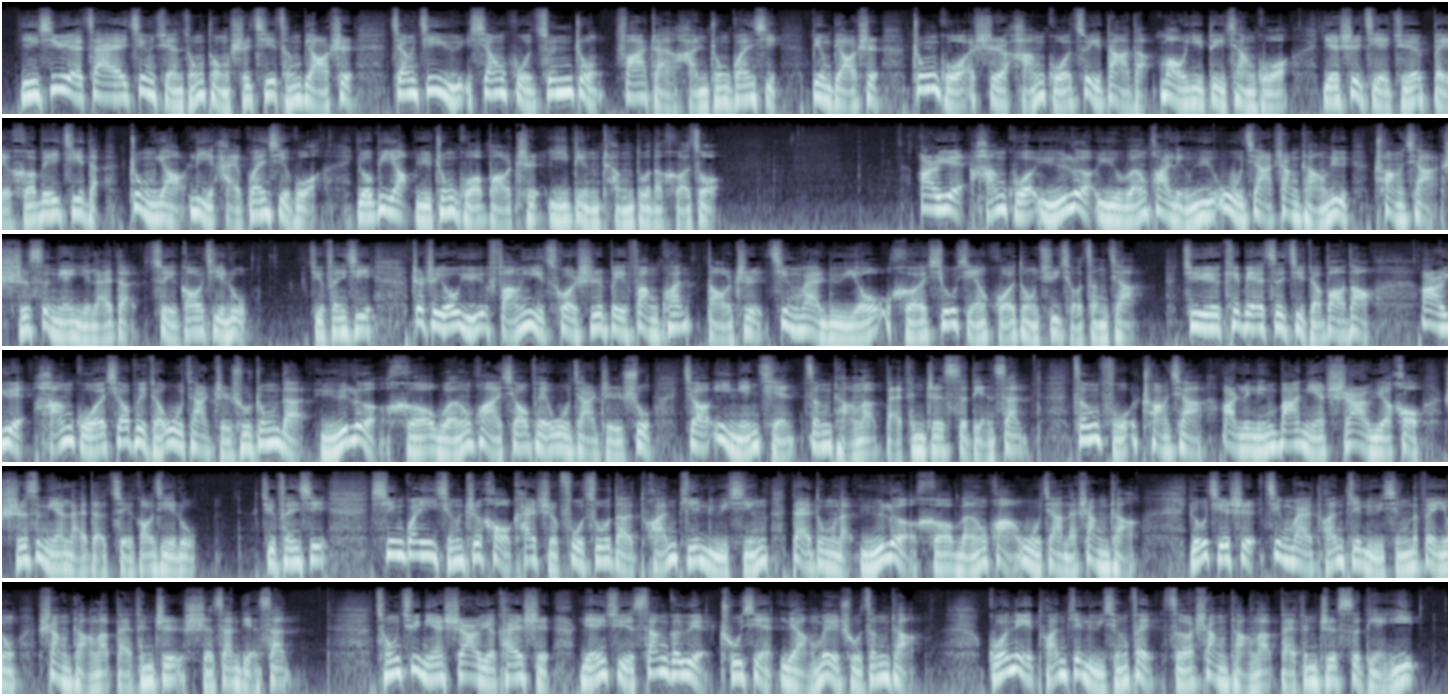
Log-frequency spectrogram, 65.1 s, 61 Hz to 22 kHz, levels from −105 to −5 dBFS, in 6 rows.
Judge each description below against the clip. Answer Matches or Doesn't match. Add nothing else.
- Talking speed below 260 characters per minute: Doesn't match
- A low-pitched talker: Matches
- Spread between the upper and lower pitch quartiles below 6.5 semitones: Doesn't match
